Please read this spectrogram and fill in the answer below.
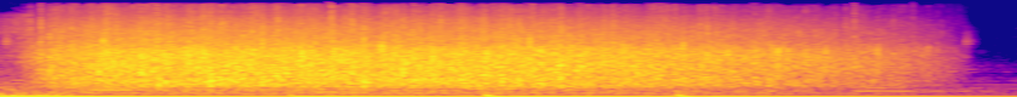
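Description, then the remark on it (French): A steady burst of applause from a group, congratulating a Cameroonian player who finished fifth in a tournament in London; dense and continuous clapping at an even loudness for about four seconds before tapering off and stopping abruptly. “Donc, applaudissements.”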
